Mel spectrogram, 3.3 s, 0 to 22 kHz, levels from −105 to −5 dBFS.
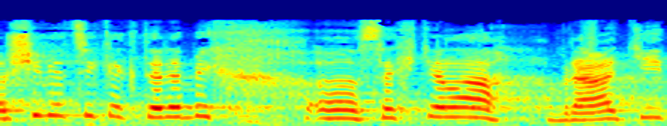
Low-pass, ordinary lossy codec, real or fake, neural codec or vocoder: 14.4 kHz; MP3, 48 kbps; real; none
